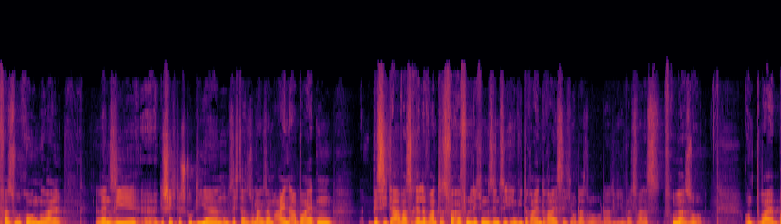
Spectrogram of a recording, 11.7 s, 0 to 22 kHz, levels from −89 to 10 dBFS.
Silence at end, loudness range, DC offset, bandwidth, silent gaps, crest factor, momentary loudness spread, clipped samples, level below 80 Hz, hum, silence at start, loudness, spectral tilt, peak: 0 s; 4 LU; under 0.1%; 16 kHz; none; 16 dB; 12 LU; under 0.1%; -56 dBFS; none; 0 s; -21 LUFS; -6 dB/octave; -4 dBFS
